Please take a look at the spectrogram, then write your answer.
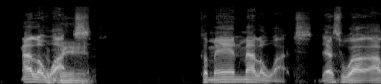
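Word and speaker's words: Maluach: Malawach.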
